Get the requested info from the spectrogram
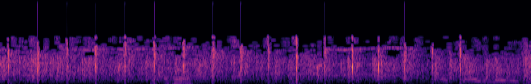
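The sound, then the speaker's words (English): A small group at a sermon claps in a steady, fairly even rhythm for several seconds to thank a man for bringing something on board. The claps are sharp and distinct, with faint voices murmuring underneath. “so let's give him a round of applause for bringing this on board.”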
